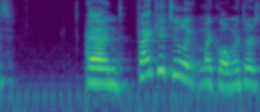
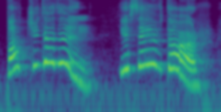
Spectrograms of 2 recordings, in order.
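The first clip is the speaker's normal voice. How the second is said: emphatic rebuttal; 9 semitones higher, 4 dB louder than usual. Acted. Acted argument making a point.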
